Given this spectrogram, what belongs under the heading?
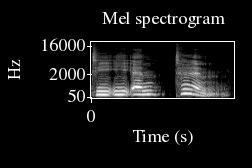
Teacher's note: a complete closure is formed in the oral cavity by a firm contact made between the tip and blade of the tongue and the teeth Ridge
